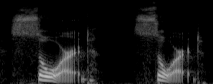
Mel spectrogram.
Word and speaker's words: sword: Now, sword, notice the W is totally silent. Ord, or, sword.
